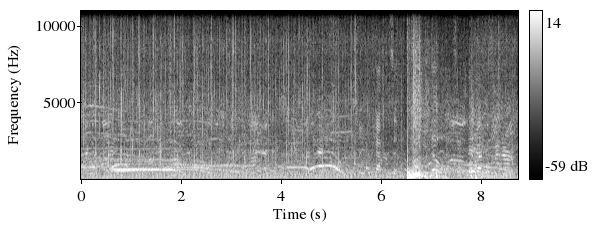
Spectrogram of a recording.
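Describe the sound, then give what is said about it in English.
A single sharp crack of a starting gun fires to begin a boat race between school teams, coming late after a stretch of people talking, with crowd noise continuing afterward. “You'll hear the gun. Once you hear the gun, then you start the race.”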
